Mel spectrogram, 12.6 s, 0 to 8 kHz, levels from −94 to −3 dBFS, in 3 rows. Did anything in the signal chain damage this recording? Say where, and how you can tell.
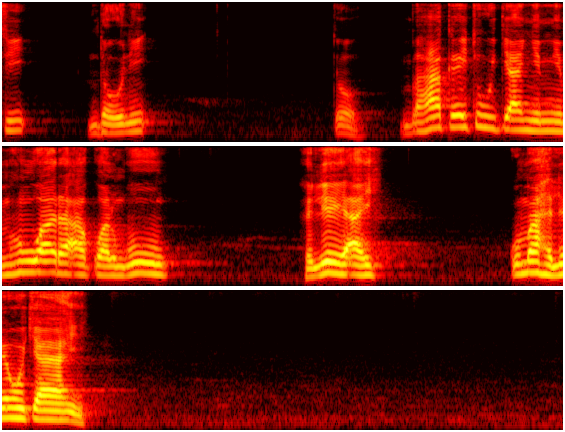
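Yes, automatic gain rising in the call processing stage, from 2.48 to 5.46 s. The speech and room noise swell together by about 7 dB over those three seconds, so the AGC judged the input too quiet and crept its gain up. The band stops near 8 kHz, as expected for a call microphone path.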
